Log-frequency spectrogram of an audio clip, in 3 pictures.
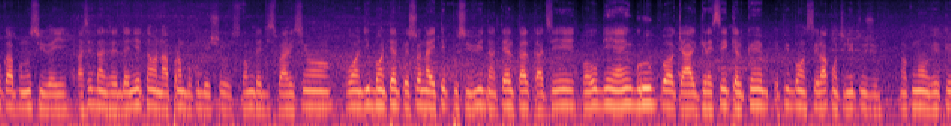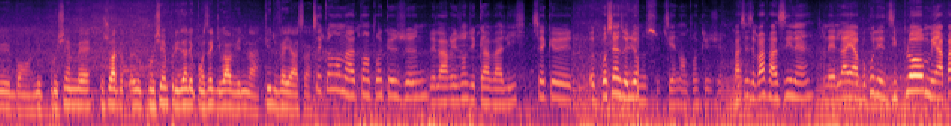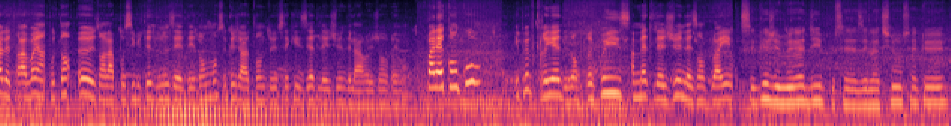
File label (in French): vox pop attentes de la jeunesse de Guiglo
